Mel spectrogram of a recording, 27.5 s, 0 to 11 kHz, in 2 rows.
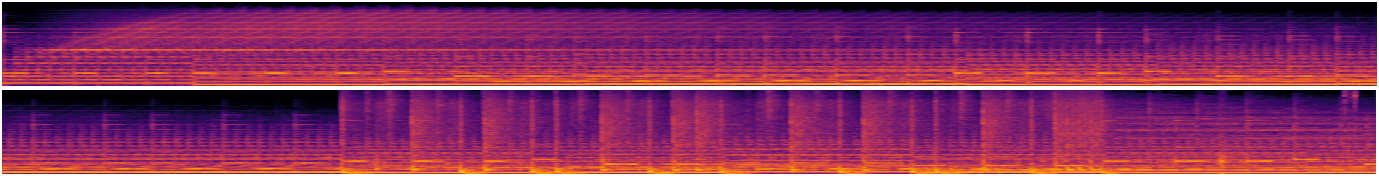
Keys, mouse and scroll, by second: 0.3 ctrl+r, 1.1 ctrl+click, 1.9 ctrl+r, 2.2 click, 3.3 ctrl+click, 4.4 scroll down 1, 5.0-5.4 scroll up 1, 6.9-7.4 scroll down 1, 8.9 click, 10.8 click, 13.2 click, 14.1 click, 15.2 F4, 16.8 F9, 18.4 click, 19.8 ctrl+click, 20.7 click, 21.0 double click, 21.7 click, 22.0 double click, 22.9 ctrl+click, 24.1 click, 24.5 ctrl+click, 25.4 ctrl+r, 26.1 click, 26.2 scroll down 1, 26.6-26.9 scroll up 1, 27.1 ctrl+click.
